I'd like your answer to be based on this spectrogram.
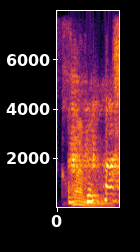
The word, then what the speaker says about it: Clemons: Clemons. Mm. Oh, C-L-E-M-E-N-S. No. Oh, two M's. No. Oh, E-N-T-S. No, it's not Clements. It's Clemons.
